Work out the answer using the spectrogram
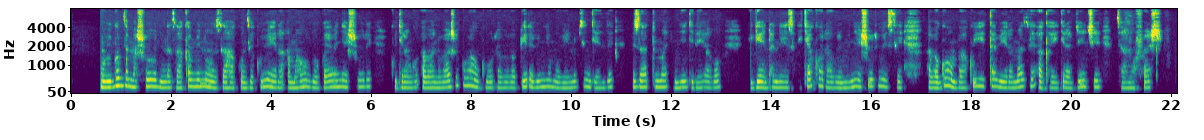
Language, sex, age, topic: Kinyarwanda, female, 18-24, education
